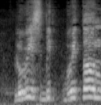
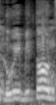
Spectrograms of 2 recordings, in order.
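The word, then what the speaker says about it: Louis Vuitton: kung nagtataka kayo kabayan Luison ang pag ano niyan ang spelling. Pero pag i-spell mo yan is Louis von kasi sa mga francis ah iba kasi yung pagkabigkas nila. Parang silent s walang s. Luison kabayan. Loui biton sa atin ang pagkabasa natin.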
